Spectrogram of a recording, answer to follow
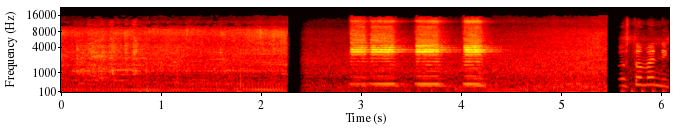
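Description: A vehicle horn sounds three short toots about half a second apart in the middle, over a steady low engine and traffic hum.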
